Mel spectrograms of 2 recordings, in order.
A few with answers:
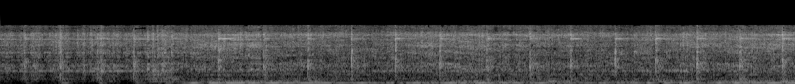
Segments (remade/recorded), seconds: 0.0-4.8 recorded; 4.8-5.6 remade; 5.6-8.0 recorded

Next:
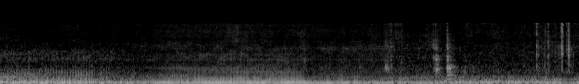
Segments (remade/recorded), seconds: 0.0-1.5 recorded; 1.5-3.9 remade; 3.9-5.8 recorded

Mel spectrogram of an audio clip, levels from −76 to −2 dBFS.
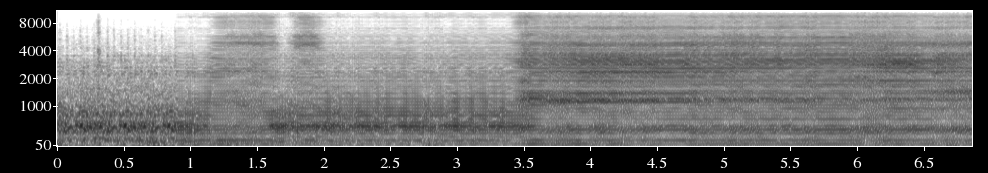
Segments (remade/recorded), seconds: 0.0-0.9 recorded; 0.9-6.9 remade

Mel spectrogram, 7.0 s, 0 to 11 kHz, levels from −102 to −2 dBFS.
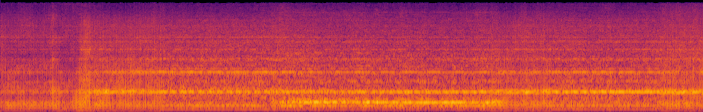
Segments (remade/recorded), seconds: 0.0-1.6 remade; 1.6-4.9 recorded; 4.9-5.5 remade; 5.5-6.6 recorded; 6.6-7.0 remade

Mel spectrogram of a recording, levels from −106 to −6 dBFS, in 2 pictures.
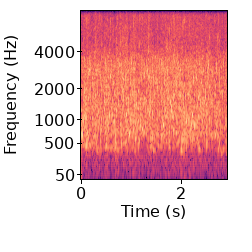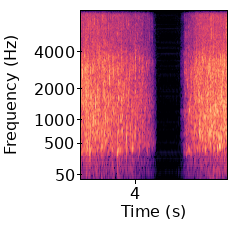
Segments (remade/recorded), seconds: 0.0-1.2 remade; 1.2-1.7 recorded; 1.7-2.7 remade; 2.7-3.6 recorded; 3.6-5.3 remade; 5.3-5.8 recorded

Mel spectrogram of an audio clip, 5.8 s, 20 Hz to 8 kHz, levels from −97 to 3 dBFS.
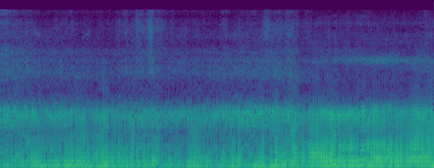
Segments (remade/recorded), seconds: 0.0-5.8 remade

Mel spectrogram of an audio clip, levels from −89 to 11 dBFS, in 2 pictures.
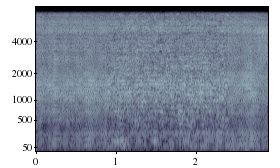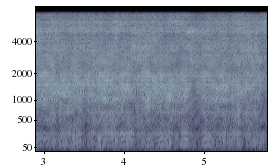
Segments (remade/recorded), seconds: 0.0-0.9 remade; 0.9-2.4 recorded; 2.4-5.8 remade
